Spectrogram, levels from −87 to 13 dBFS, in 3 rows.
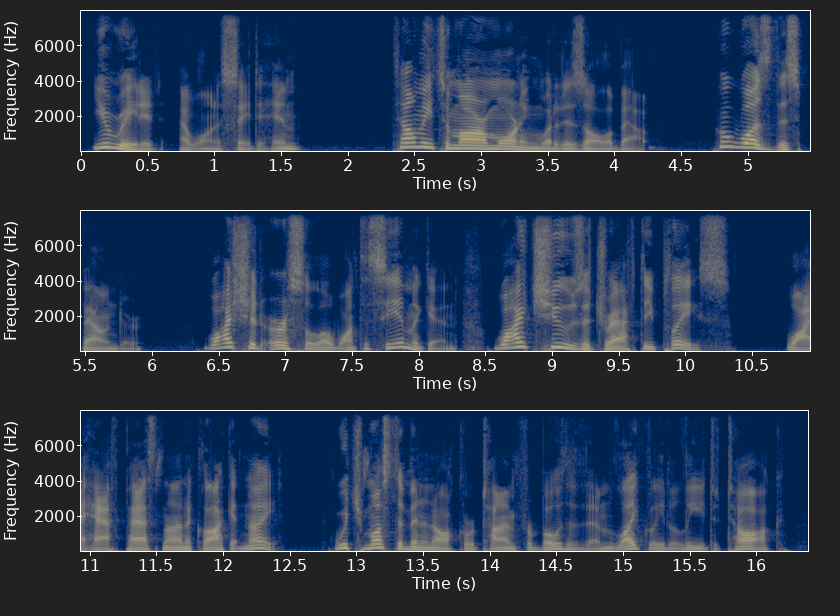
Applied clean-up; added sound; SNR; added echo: none; none; none; none.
